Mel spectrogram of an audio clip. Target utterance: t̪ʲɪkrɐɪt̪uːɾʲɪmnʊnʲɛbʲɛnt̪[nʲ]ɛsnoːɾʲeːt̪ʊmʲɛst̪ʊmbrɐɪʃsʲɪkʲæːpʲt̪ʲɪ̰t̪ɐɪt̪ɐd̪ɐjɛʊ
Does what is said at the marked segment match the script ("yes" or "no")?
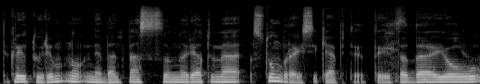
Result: no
